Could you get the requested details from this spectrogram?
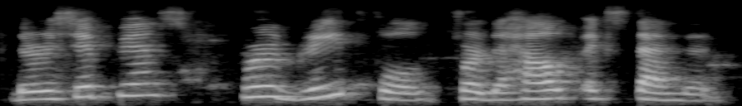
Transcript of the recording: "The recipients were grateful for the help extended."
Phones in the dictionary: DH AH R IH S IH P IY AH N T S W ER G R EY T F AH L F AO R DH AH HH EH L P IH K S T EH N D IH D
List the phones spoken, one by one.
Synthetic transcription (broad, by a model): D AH R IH S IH P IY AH N T S W ER G R EY T F AH L F AO R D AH HH EH L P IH K S T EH N D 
